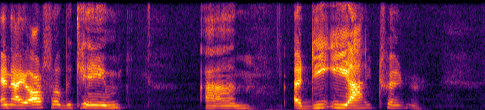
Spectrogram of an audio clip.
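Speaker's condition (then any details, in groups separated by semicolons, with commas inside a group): Dystonia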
